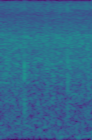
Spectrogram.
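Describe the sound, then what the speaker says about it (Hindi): Heavy rain pours in a dense, steady hiss with a constant wash of drops and no pauses. "देखंतु केमिति चलीची ए वर्षार तांडव"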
